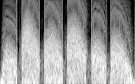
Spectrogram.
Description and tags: The right mouse button trick was only slightly successfull so processing was in order to achieve the different scratch sounds. This is the infamous chirp, or my attempt to recreate it anyway.
dj, scratch, scratching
